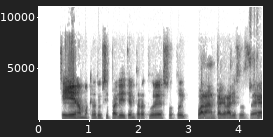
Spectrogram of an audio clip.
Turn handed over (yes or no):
yes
